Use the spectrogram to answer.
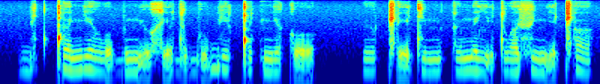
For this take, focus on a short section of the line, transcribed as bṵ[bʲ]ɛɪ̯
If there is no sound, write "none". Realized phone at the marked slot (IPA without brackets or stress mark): bʲ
